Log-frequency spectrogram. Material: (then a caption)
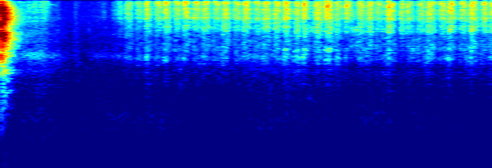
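Steel. A solid steel golf iron head, held by its shaft over a blue towel, is scrubbed with a toothbrush through soapy foam. A brief bright tap opens the clip, then after a short quiet a steady, rhythmic, hissy scrubbing continues, almost all of it high and bright with little low end.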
